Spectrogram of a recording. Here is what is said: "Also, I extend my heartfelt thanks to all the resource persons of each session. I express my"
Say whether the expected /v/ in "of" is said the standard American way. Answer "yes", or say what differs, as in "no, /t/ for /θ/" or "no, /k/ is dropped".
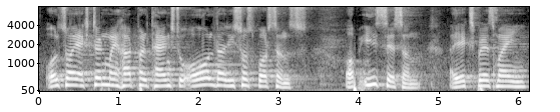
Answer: no, /p/ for /v/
